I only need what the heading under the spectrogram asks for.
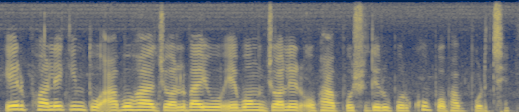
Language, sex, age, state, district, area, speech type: Bengali, female, 60+, West Bengal, Jhargram, rural, spontaneous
